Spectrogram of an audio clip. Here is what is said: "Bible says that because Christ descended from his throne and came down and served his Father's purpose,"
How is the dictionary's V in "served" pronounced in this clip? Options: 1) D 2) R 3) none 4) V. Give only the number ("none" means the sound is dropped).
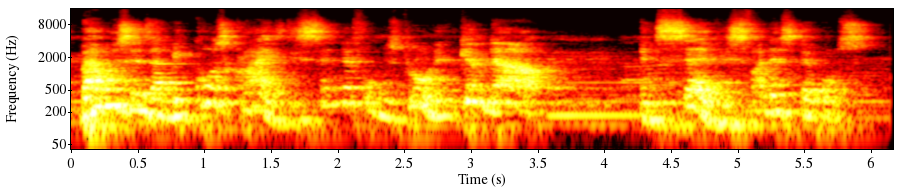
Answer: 3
